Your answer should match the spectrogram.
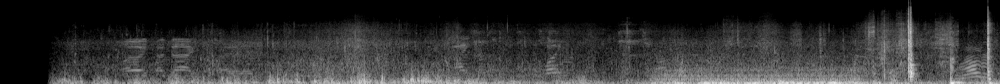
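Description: Boat's outboard motor running under wind rumble on the microphone, with faint voices about a second in and two sharp knocks near the end.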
